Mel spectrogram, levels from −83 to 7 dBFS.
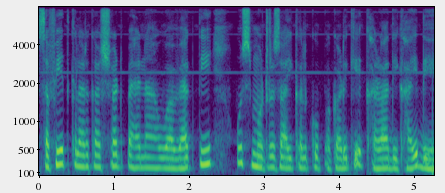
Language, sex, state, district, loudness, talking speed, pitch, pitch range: Hindi, female, Jharkhand, Ranchi, -17 LUFS, 160 wpm, 190 Hz, 175-210 Hz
